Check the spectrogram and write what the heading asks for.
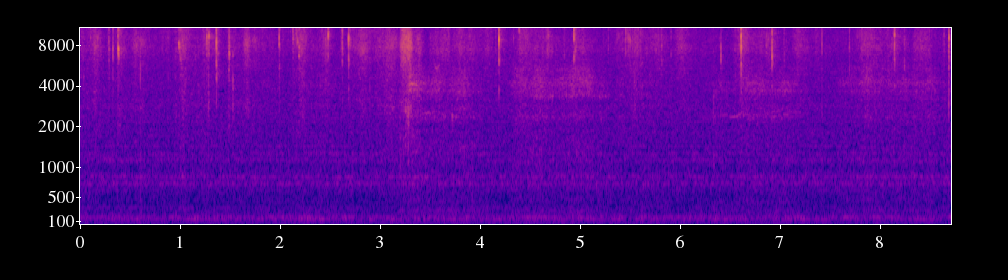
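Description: Faint, irregular light clicks of metal knitting needles as stitches are worked in wool, with a soft rustle about three seconds in, over a low steady hum.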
